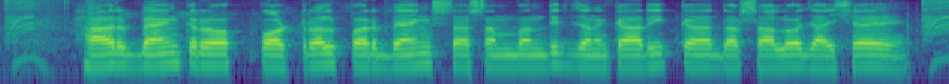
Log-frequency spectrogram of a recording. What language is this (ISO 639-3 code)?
mai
